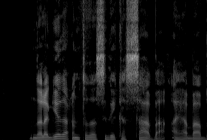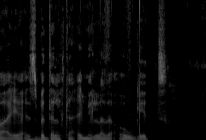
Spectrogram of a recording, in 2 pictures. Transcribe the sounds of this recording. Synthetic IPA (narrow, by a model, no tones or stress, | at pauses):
d̪ɐlɛɡjɐðɐʕʊnt̪ʰɐðɐsɪðiːkʰɐsaːbɐ̰ɐjaːbaːbɐɐ̰jɐʔɪs̬bɛd̪ɛlkʰɐʕɪmɪlɐðɐ̰ʔɔwɣɛ̰ːd̪̥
